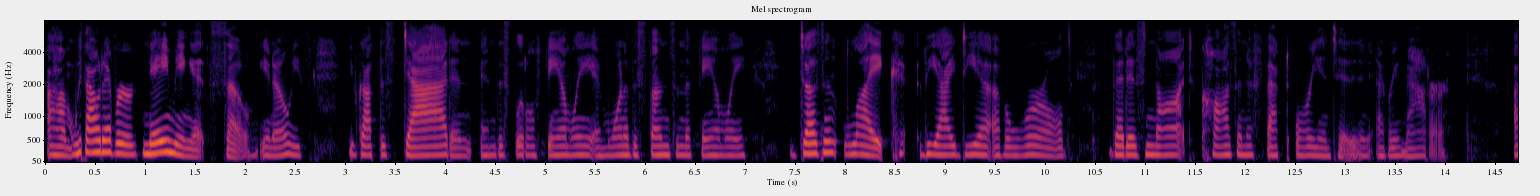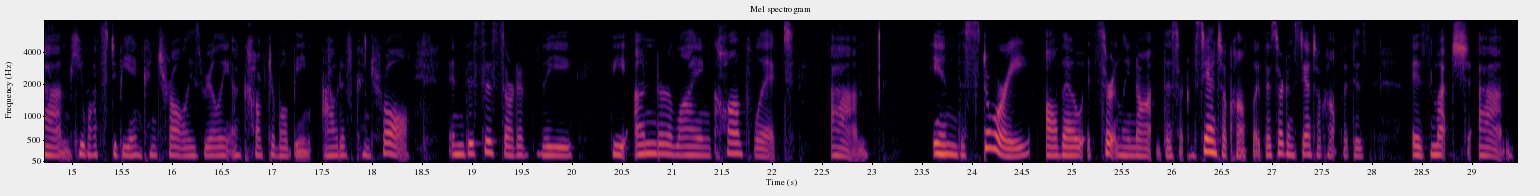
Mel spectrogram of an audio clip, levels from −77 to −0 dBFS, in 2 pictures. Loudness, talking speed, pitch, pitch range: -37 LUFS, 170 wpm, 185 Hz, 175-195 Hz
